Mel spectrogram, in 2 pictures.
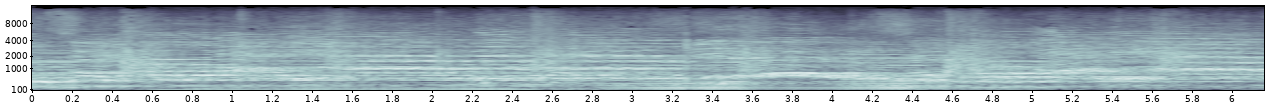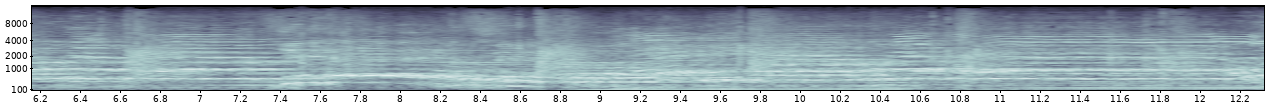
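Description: A congregation singing a worship song together over long held low accompaniment notes.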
